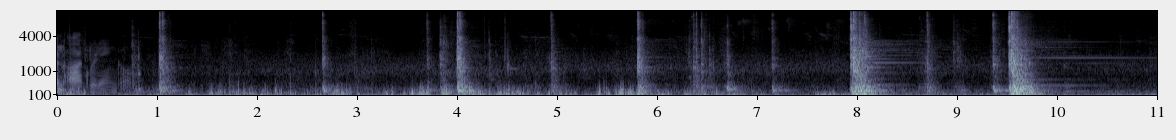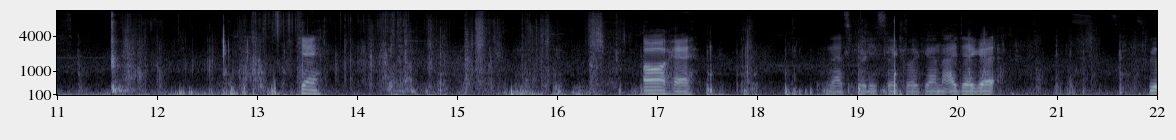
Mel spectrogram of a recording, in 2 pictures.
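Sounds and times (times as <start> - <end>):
car hood shutting with metal clunk: 7.9 - 10.2.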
